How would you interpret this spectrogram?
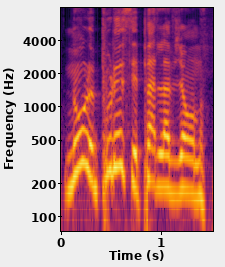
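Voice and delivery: high, loud mock protest; imitating indignant contestant. Mimicking a contestant insisting chicken isn't meat, mock indignation. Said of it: "Ça me rappelle la meuf ... qui dit".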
